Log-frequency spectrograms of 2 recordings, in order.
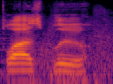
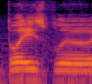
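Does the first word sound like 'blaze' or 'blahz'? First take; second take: blahz; blaze. First: The first word sounds like 'blahz', without an ay sound. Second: The first word sounds like 'blaze', with an ay sound.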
